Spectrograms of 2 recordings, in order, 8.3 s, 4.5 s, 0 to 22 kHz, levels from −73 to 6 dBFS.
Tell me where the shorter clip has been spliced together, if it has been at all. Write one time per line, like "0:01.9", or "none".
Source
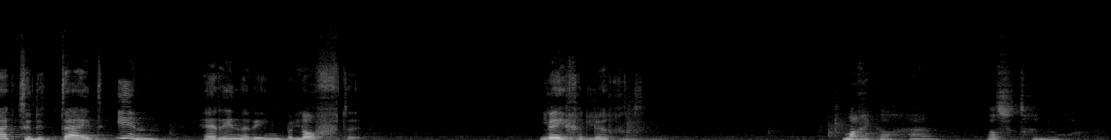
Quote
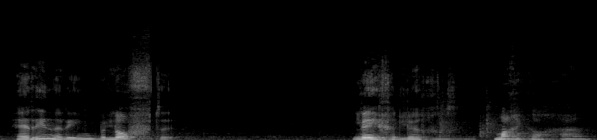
0:03.6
